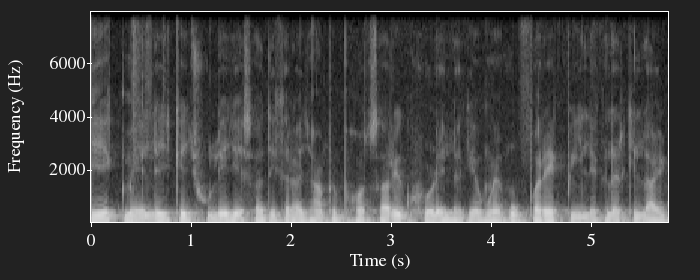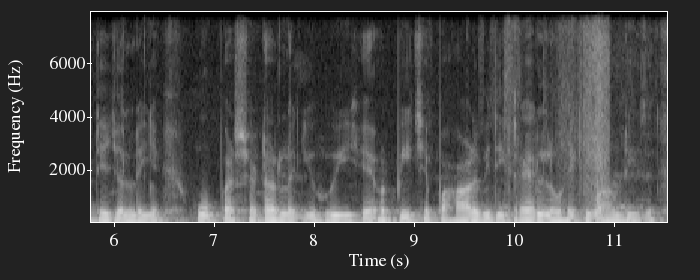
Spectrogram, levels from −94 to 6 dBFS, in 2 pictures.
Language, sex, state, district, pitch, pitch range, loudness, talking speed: Hindi, male, Chhattisgarh, Korba, 115 Hz, 110-120 Hz, -16 LUFS, 210 wpm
